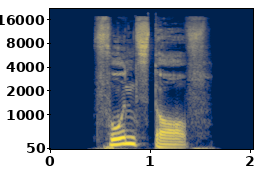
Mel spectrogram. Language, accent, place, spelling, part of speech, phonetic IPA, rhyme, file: German, Germany, Berlin, Fohnsdorf, proper noun, [ˈfoːnsˌdɔʁf], -oːnsdɔʁf, De-Fohnsdorf.ogg
- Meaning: a municipality of Styria, Austria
